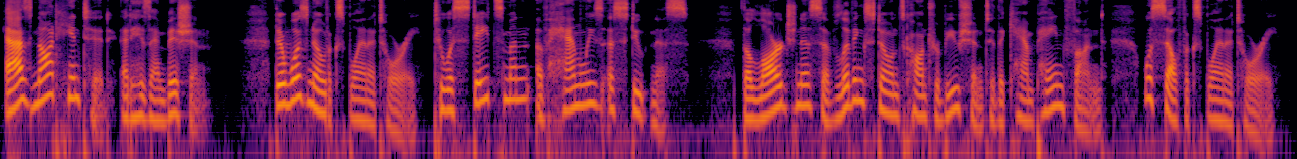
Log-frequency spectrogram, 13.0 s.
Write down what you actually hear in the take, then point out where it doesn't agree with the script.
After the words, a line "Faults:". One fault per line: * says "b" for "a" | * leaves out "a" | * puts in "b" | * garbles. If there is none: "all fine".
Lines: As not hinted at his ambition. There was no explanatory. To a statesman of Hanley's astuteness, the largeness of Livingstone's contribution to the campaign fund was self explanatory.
As not hinted at his ambition. There was no explanatory. To a statesman of Hanley's astuteness, the largeness of Livingstone's contribution to the campaign fund was self explanatory.
Faults:
all fine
